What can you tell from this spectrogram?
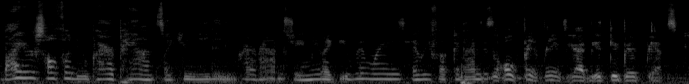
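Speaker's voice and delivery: soft, partly whispered pep talk to herself; telling herself quietly to buy pants; whispered self-talk. Retold or imitated. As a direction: whisper it to yourself, coaxing. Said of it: "I told myself".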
